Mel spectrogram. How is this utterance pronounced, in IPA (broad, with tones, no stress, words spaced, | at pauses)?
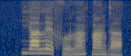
ja˦lɛ˦˨fo˨ lã˨˦k͡pã˧ɡa˨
